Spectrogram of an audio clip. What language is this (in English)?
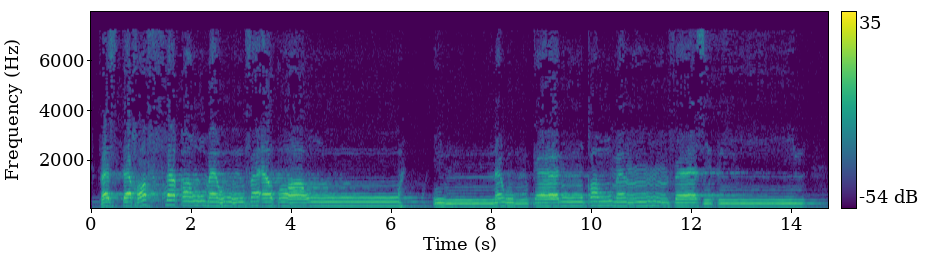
Arabic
